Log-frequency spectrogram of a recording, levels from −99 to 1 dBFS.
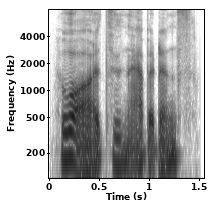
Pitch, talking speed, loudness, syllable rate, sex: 155 Hz, 155 wpm, -20 LUFS, 6.6 syllables/s, female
